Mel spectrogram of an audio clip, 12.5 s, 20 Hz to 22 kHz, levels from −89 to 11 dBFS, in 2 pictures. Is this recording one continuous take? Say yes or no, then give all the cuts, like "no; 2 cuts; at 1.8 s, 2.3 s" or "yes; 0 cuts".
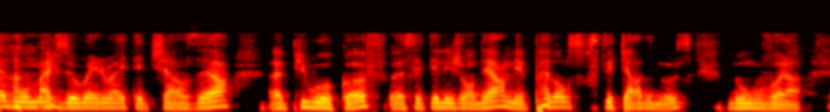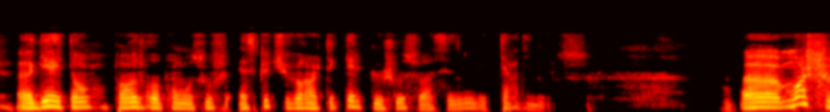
yes; 0 cuts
